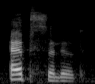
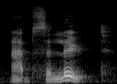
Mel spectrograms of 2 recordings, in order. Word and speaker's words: absolute: excellent one more time absolute absolute yes I think usually people are going to put the accent on the third syllable like this absolute try that absolute yes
